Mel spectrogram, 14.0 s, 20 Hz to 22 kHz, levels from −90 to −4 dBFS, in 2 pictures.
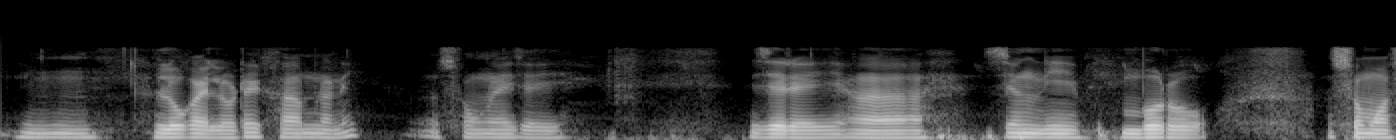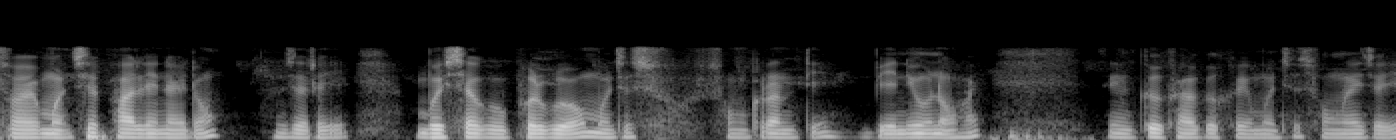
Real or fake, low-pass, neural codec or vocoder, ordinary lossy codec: real; 5.4 kHz; none; none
